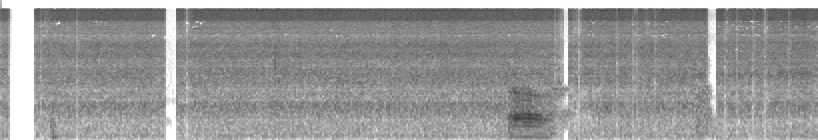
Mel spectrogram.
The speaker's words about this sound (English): Hear a lot of staticky background noise. Where is that static coming from? I think it's Doug. You mean this is sound? Yep. That's my lighter.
